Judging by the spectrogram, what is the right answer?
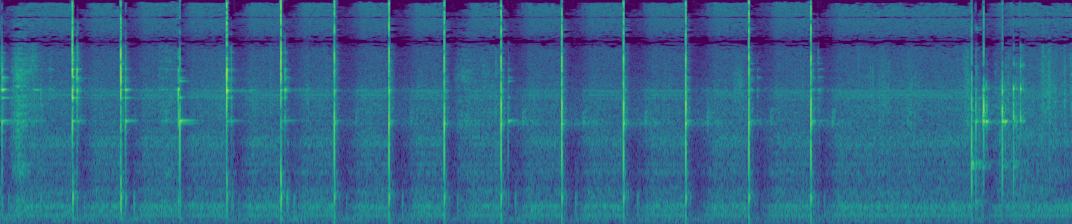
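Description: Hand hammer striking a railroad spike on an anvil, flattening it in a steady rhythm of about two blows a second. The hammering stops about eight seconds in, followed by a few lighter metallic clinks.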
